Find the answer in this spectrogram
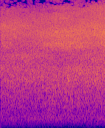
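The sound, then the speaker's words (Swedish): Steady roar of street traffic among cars in Gamlestaden, Gothenburg, a broad, continuous wash of noise with no distinct passing events, unbroken and even in loudness from start to finish. “jag vandrar omkring här i Gamlestaden. Jag har aldrig varit här förut. Det är en massa bilar och stora bruna hus.”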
